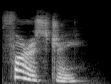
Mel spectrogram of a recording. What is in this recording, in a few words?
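"forestry", British English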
